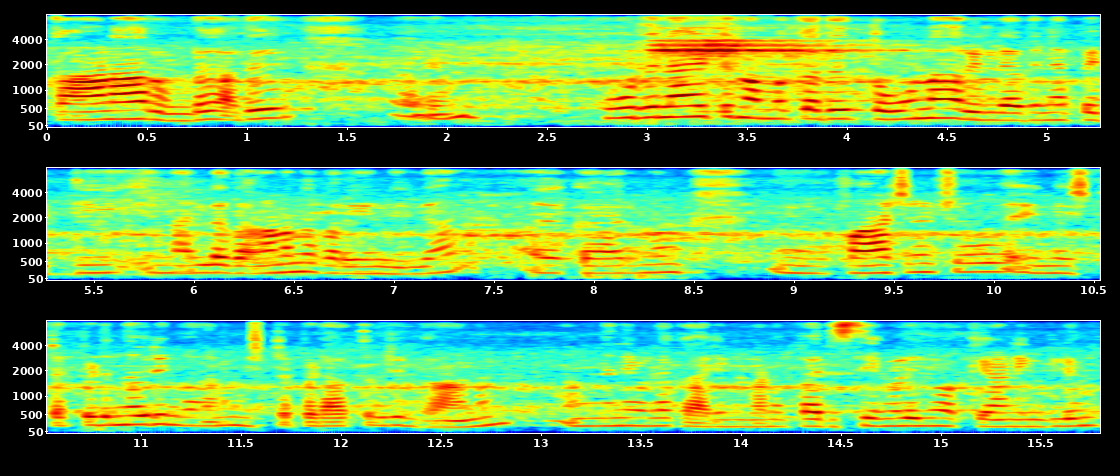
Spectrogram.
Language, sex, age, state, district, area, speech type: Malayalam, female, 45-60, Kerala, Kottayam, rural, spontaneous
